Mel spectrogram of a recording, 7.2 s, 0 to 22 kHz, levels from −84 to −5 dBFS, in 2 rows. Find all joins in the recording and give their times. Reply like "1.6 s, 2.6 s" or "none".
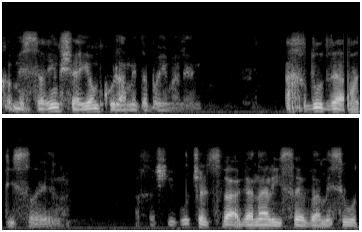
none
